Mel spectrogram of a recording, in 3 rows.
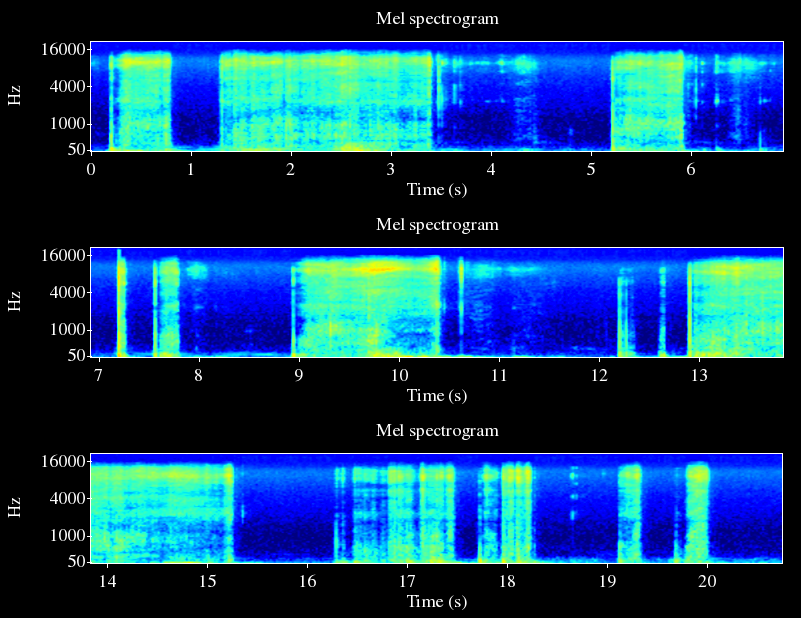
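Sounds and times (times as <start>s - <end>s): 
pen and pencil writing on paper, scratching: 0.2s - 3.5s, 5.2s - 7.8s, 8.9s - 10.5s, 12.2s - 15.4s, 16.3s - 18.3s, 19.1s - 20.0s.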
